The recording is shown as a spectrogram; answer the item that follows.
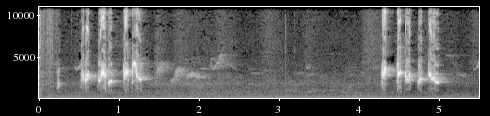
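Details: Red-whiskered bulbul song: a brisk run of bright chirps, then soft trailing notes, and after a pause a second burst of five rapid, ringing syllables, with a faint low rumble underneath.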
